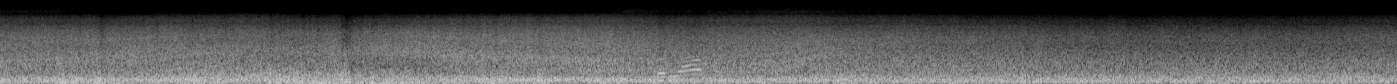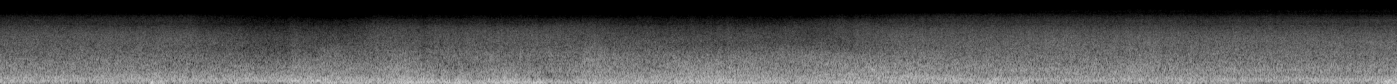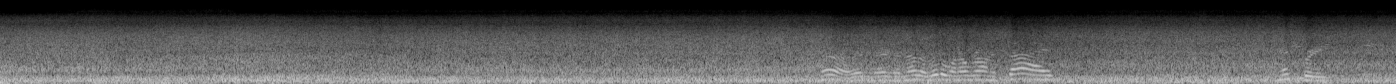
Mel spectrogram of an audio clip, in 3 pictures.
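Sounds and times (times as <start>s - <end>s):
waterfall rushing water: 0.0s - 10.7s, 21.6s - 41.9s.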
